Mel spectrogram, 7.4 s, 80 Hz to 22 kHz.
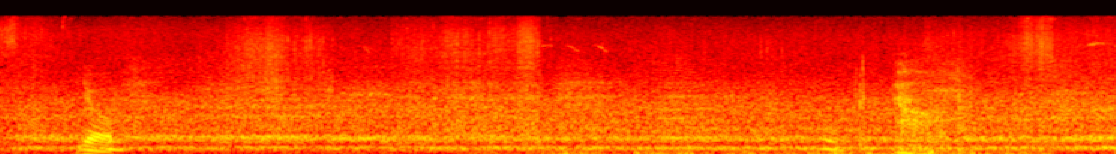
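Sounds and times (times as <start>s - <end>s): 
honeybees buzzing around a hive: 0.0s - 7.4s
speech: 0.5s - 1.0s.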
